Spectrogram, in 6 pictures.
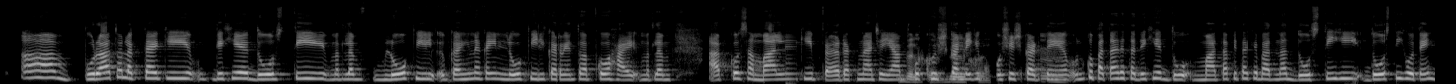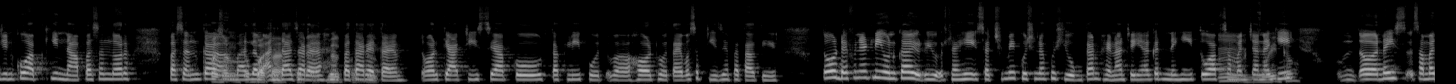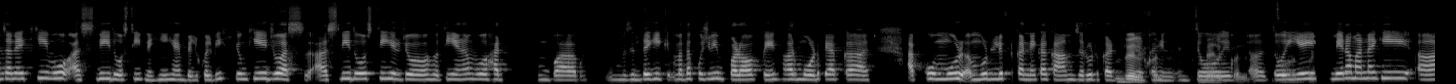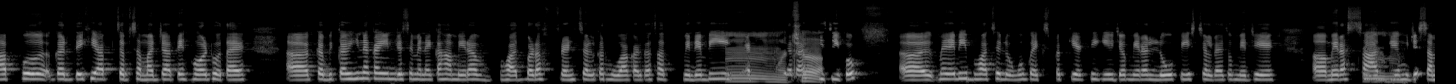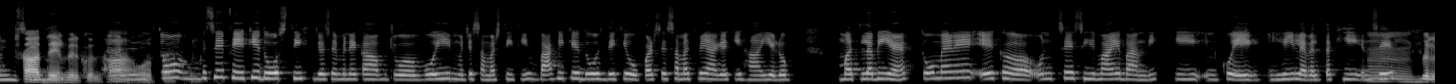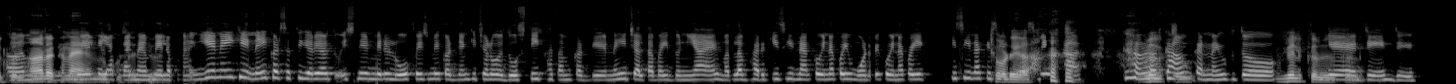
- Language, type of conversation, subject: Hindi, podcast, कैसे पहचानें कि कोई दोस्त सच्चा है?
- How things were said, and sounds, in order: in English: "लो फ़ील"; in English: "लो फ़ील"; in English: "हाई"; in English: "हर्ट"; in English: "डेफिनिटली"; other background noise; in English: "मूड मूड लिफ्ट"; in English: "हर्ट"; in English: "फ्रेंड सर्कल"; unintelligible speech; in English: "एक्सपेक्ट"; in English: "लो फेज़"; in English: "लेवल"; in English: "लो फेज़"; chuckle; laughing while speaking: "का काम करना तो ये"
